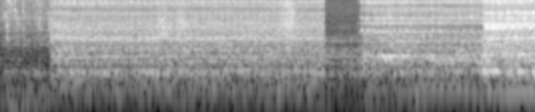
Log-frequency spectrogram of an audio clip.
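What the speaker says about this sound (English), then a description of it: "That's why we do hand crank sewing machines." A hand-crank sewing machine runs steadily and close by, its needle mechanism whirring in a continuous mechanical chatter that briefly drops out and then resumes slightly louder.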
